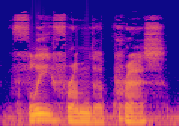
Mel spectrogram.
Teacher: the trochaic inversion it's strong weak weak strong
